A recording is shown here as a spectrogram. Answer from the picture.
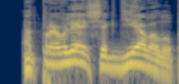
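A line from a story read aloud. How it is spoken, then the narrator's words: Through gritted teeth. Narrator (Russian): процедил итальянец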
